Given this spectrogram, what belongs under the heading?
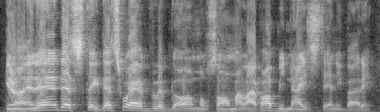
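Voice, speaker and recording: A man's voice: medium pitch, a little fast. Older guy on his stream, blunt, swears a lot, rambles on. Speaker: livestream host. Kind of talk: casual chat.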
